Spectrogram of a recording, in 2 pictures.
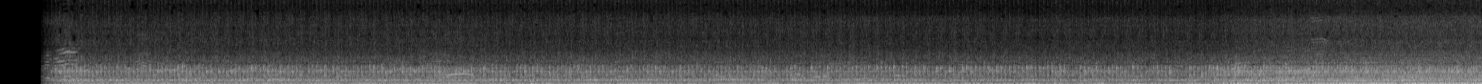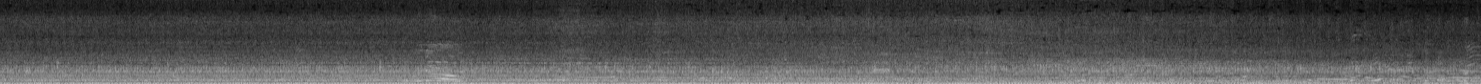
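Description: Kubota compact diesel tractor engine running with a steady hum, growing louder about twelve seconds in. People's voices chatter faintly over it.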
